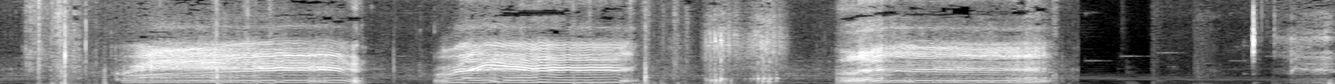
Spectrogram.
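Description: A pig oinks and grunts in three long, loud, drawn-out squealing calls, separated by brief pauses, with a short quiet stretch at the end and no talking.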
